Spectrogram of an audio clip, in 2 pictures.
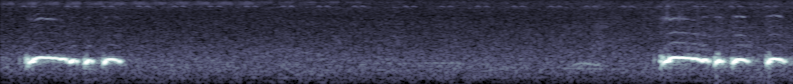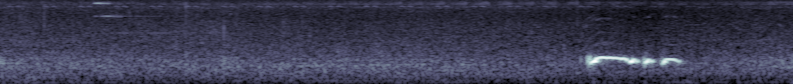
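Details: Zebra dove challenge song from a lure bird in a village setting: three trilled, bouncing coo phrases at uneven gaps of roughly three seconds, the background otherwise still.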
